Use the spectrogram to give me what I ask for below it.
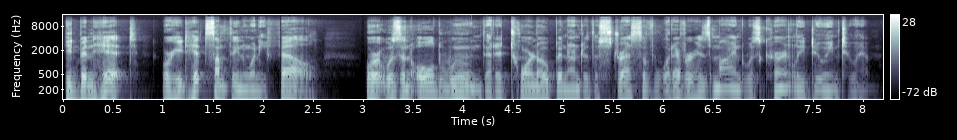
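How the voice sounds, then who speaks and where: Man, story narrator, low voice, dry close sound, measured reading. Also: mellow, dry recording.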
